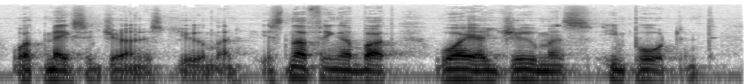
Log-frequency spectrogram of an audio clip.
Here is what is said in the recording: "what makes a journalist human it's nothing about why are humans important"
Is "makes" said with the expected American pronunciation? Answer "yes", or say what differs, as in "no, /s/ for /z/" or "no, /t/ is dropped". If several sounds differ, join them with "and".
yes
